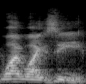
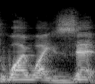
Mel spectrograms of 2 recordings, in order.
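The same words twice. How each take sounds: First: The last letter is said the American way, zee. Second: The last letter is said the Canadian way, zed.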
